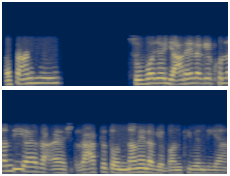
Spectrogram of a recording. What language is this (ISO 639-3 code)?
snd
